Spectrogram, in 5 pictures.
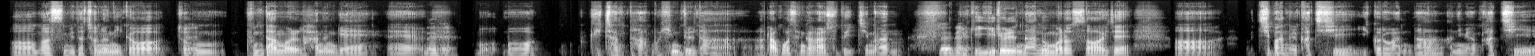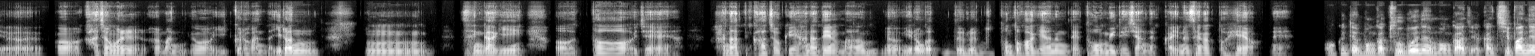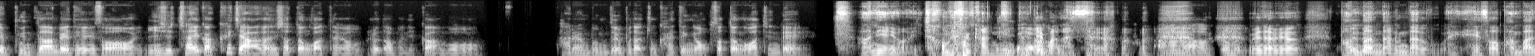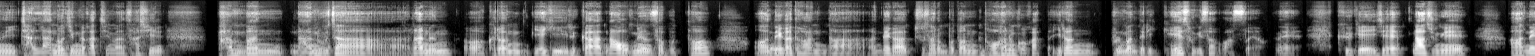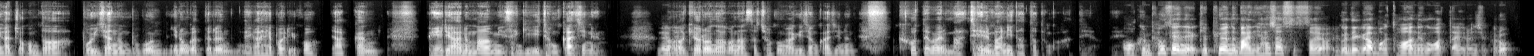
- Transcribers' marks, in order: other background noise; laughing while speaking: "이 처음에는 갈등이 되게 많았어요"; laughing while speaking: "아닌가요? 아. 그러면 네네"; laugh; tapping; unintelligible speech
- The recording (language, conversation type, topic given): Korean, podcast, 집안일 분담은 보통 어떻게 정하시나요?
